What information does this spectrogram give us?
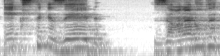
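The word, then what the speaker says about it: Xanadu: সম্পূর্ণ হয়নি, ততদিন চিরকাল জানাডু এক্স দিয়ে শুরু হবে আর জেড দিয়ে তার উচ্চারণ হবে এবং এক্স দিয়ে লেখা হবে।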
